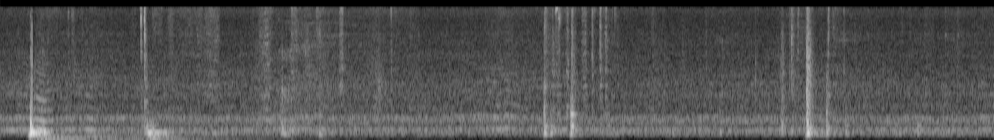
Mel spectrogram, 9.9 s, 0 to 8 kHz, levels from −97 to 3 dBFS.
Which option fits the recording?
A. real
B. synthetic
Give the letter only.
A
